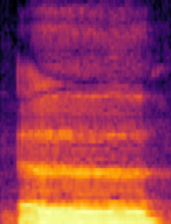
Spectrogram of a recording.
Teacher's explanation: In etiquette, we have first syllable stress. · My T is going to be flapped. It'll sound more like a D.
